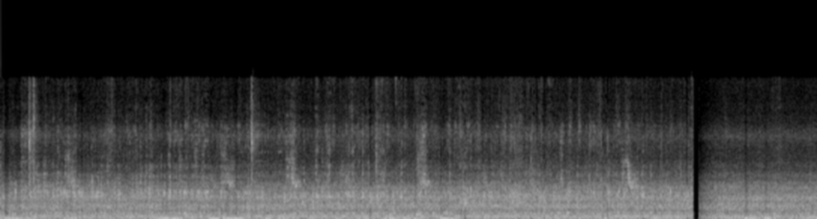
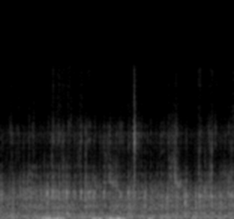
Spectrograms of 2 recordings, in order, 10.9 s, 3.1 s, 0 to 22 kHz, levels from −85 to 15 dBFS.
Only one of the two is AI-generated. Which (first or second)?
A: second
